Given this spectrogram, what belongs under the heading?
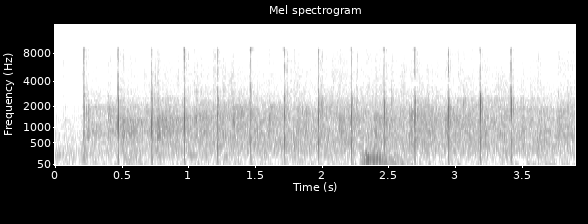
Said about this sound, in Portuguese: E nesse momento eu queria pedir a todos aqui uma salva de palmas para ele.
